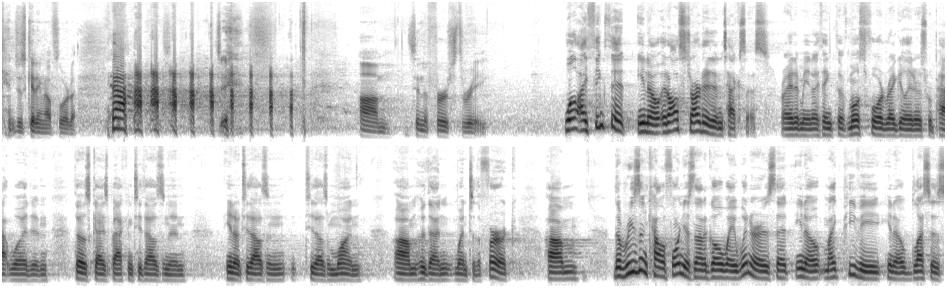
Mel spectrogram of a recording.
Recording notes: The best of live interviews from GreenBiz events.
